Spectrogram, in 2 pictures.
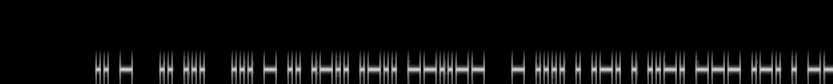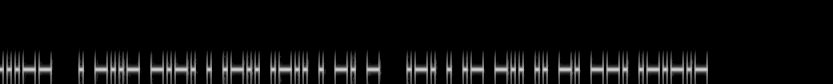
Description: Morse code, heard as a keyed tone, about 30 wpm, 700 Hz. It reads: IT IS STILL, THEREFORE, EXCELLENT READING.
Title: Sentences from Top 1000 Words 30wpm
